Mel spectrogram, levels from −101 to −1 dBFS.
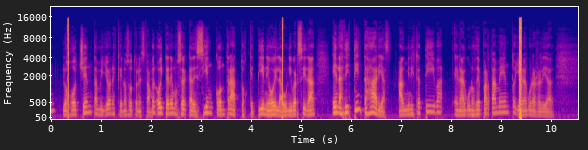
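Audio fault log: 0.34 s, 4.63 s and 9.37–9.41 s, uninitialised buffer: three short, loud faults cut into the sound, the first two loud cracks about 10 ms long and the last a burst of harsh digital noise about 40 ms long. Each time, a block of playback memory was sent out before any audio had been written into it, so whatever leftover data sat there was played as samples. That stale data bears no relation to the signal, which is why each fault is abrupt and loud.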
